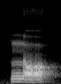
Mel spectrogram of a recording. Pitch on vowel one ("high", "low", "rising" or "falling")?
low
